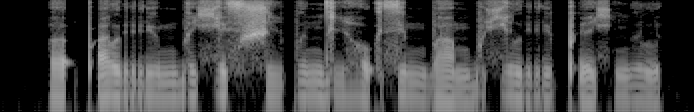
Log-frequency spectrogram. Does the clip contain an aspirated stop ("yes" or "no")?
no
